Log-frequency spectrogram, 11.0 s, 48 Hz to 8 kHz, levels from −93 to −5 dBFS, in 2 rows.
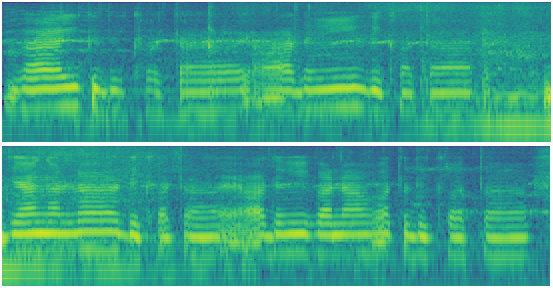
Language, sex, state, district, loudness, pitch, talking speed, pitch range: Bhojpuri, female, Uttar Pradesh, Ghazipur, -20 LUFS, 155 Hz, 50 wpm, 145-165 Hz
